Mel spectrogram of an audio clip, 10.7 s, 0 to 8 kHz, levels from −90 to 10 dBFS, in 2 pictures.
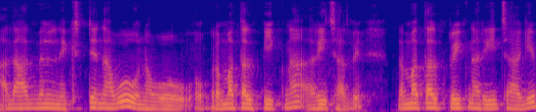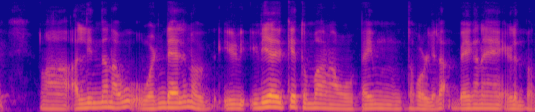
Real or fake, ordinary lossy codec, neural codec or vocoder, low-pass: fake; none; codec, 16 kHz, 4.8 kbps, FACodec; none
